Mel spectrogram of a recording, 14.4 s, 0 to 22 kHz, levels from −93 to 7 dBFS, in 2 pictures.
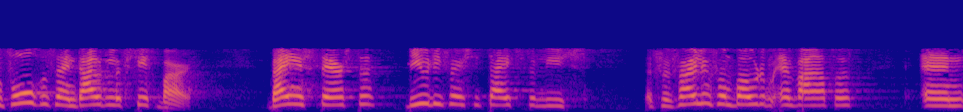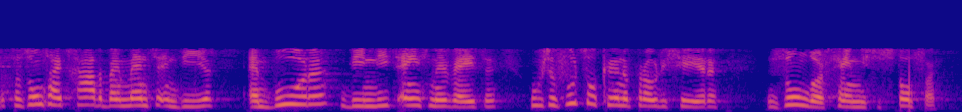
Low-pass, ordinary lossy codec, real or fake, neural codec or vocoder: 3.6 kHz; none; real; none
